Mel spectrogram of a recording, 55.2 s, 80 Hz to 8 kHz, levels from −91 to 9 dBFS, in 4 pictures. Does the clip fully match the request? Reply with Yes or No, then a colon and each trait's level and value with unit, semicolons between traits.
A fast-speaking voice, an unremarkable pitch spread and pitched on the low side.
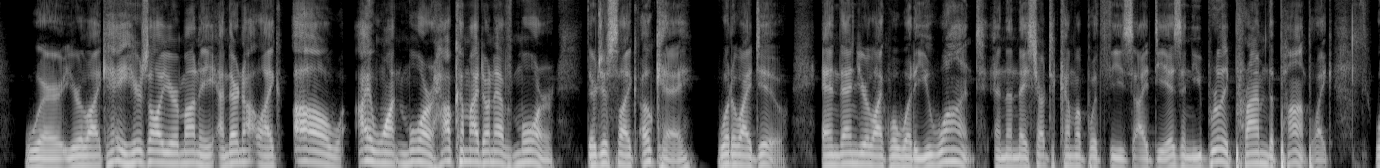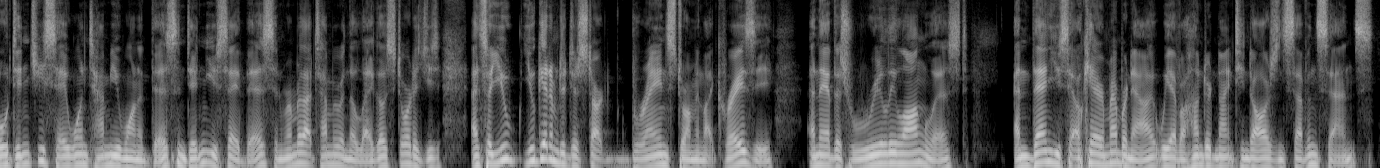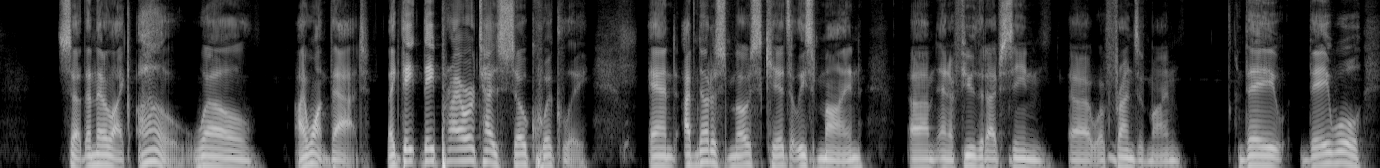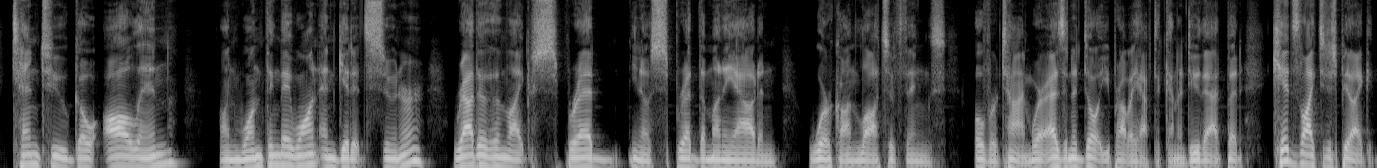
Yes: fast, 215 wpm; average, 4.5 semitones; low, 115 Hz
